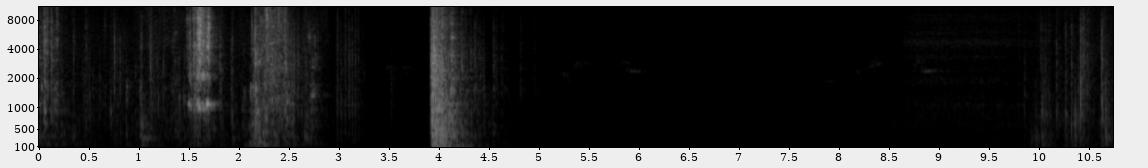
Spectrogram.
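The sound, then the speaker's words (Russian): A glass jar holding buttons and a medal is set into a cupboard and a uniform is hung in a wardrobe: a few rustling knocks, then one sharp, loud thunk, a long quiet stretch and faint handling noises at the end. “Бросив орден в банку с пуговицами, ставит ее в шкаф. Вешает в шкаф форму.”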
